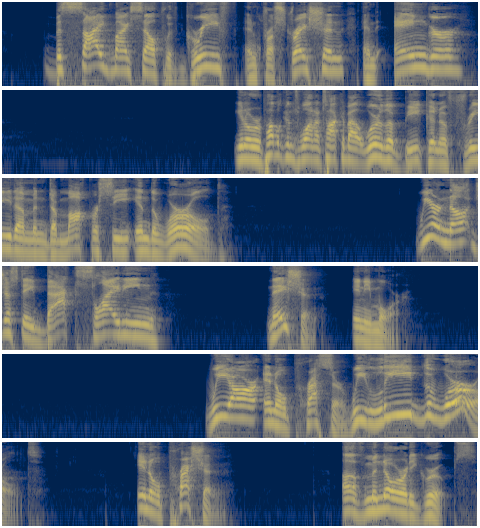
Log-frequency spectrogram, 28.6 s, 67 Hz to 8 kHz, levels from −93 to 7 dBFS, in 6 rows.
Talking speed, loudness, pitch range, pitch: 95 wpm, -18 LUFS, 130-180 Hz, 155 Hz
